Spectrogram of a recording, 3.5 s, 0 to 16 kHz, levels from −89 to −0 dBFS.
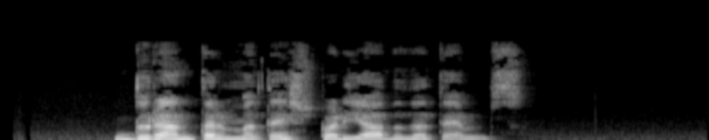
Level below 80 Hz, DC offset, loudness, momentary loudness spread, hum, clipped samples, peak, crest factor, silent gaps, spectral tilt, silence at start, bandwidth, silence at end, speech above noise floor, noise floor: -74 dBFS; under 0.1%; -20 LUFS; 19 LU; none; under 0.1%; -2 dBFS; 22 dB; none; -5.5 dB/octave; 0.6 s; 11 kHz; 0.95 s; 48 dB; -68 dBFS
